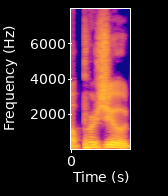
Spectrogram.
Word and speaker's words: prosciutto: You know, prosciutto. You don't pronounce the o.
